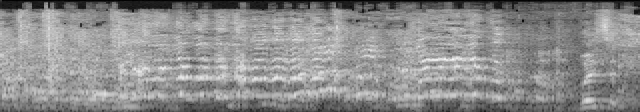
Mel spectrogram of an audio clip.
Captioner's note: laughter; stuttering shrieks of protest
